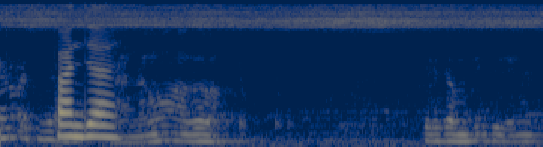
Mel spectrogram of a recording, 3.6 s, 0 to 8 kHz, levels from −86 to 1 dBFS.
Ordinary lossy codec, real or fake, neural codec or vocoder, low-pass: none; real; none; 7.2 kHz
